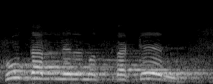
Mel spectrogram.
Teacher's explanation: ada tanwin bertemu dengan huruf lam maka disebut dengan idgham. Idgham itu memasukkan, ya arti idgham itu memasukkan.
